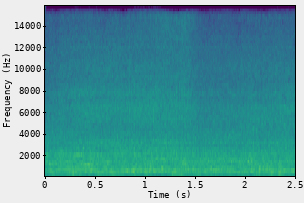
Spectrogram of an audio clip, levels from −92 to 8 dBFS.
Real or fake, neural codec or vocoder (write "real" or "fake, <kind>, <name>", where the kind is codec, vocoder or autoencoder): fake, autoencoder, DAC-VAE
